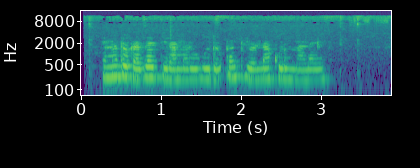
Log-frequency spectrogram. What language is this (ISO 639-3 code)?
lug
